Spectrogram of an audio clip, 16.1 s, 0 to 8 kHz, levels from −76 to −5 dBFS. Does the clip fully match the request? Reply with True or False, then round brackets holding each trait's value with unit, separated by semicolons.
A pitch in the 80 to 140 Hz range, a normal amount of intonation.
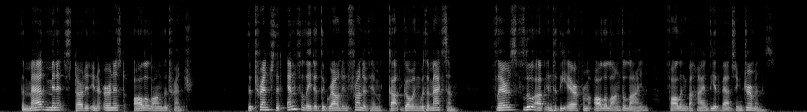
True (135 Hz; 3.9 semitones)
